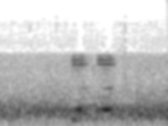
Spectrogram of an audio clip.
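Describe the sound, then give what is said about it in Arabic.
Two short car horn beeps in quick succession, fairly faint, over a steady background hum of noise, heard while a person is driving a car. “لا لا لا لا, لا حقيقي والله ما تسمع صوت الموتر والحركات أشوف دق بوري”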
